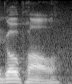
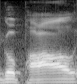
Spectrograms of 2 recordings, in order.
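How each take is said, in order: First: The middle vowel is short and clipped. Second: The middle vowel is open and held long. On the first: The speaker calls it wrong. "He won't say Gopal" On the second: The speaker calls it right. "You have to ah. You have to open your mouth"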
